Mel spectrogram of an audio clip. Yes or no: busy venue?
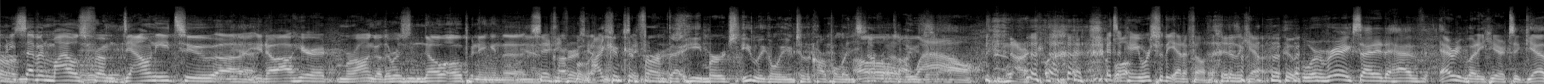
yes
